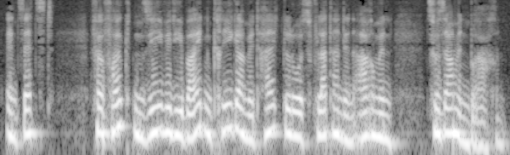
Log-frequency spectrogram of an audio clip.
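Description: Brief: calm audiobook narrator, slow and measured, mellow tone, dry close recording. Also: mid-range voice, no room sound. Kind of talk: scripted narration.

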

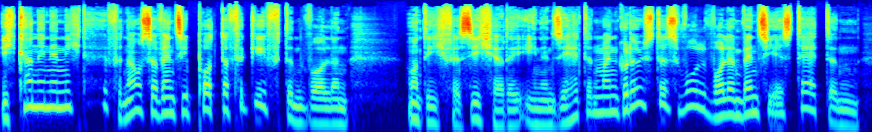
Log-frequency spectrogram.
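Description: A man voicing a cold, sneering male teacher who speaks in a smooth, sardonic drawl. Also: fairly high pitch, very animated, moderate pace, a little mellow, dry recording, studio quality, pitched above the performer's own voice.

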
